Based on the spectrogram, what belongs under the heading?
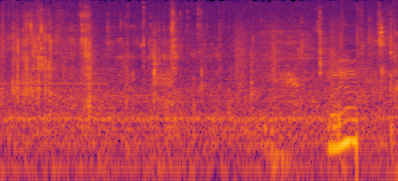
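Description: A person biting into and chewing a mouthful of lettuce wrap, with crisp crunching and wet mouth sounds. A short voiced hum or murmur comes about four seconds in.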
